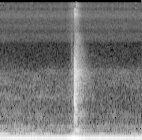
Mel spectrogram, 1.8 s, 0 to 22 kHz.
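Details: Single sharp joint cavitation crack during a chiropractic/osteopathic lumbar adjustment of a 22-year-old man with low back pain radiating down the leg (sciatica), worse on standing, with bulging discs, protrusions and lumbar compression.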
